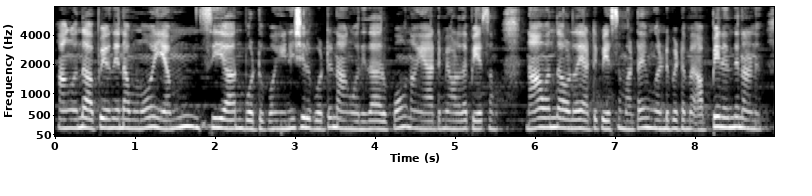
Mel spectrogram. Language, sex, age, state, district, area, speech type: Tamil, female, 18-30, Tamil Nadu, Thanjavur, urban, spontaneous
